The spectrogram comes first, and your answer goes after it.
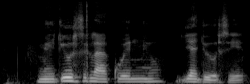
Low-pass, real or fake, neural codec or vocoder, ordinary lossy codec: none; fake; codec, 44.1 kHz, 2.6 kbps, SNAC; none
